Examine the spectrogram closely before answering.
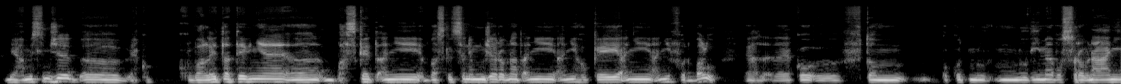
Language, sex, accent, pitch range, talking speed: Czech, male, native, 105-115 Hz, 150 wpm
